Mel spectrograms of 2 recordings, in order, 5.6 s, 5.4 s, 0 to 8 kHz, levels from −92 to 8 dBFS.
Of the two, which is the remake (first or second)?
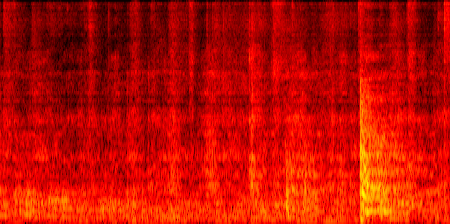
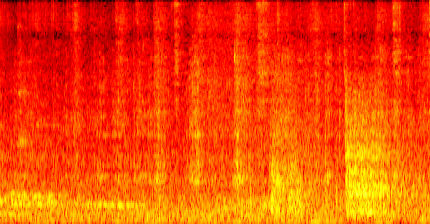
first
